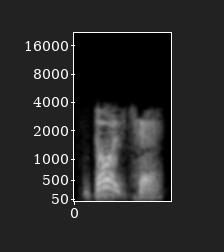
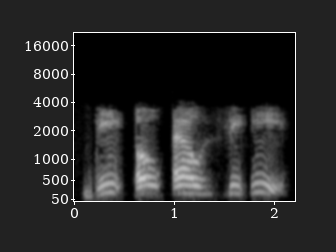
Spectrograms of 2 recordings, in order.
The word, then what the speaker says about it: dolce: sweet in Italian is dolce. D O L C E. So if it's d o l c e, it's Italian and it's pronounced dolce.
